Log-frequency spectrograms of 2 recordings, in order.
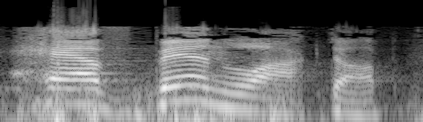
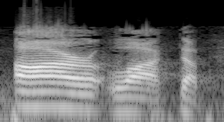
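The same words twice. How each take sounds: First: Said in the usual way. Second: Are said louder, hit hard; stress on are. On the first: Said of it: "don't say". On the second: Shown as a demonstration. Teacher drilling the right tense, stressing are. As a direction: lean on the word are, firmly.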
